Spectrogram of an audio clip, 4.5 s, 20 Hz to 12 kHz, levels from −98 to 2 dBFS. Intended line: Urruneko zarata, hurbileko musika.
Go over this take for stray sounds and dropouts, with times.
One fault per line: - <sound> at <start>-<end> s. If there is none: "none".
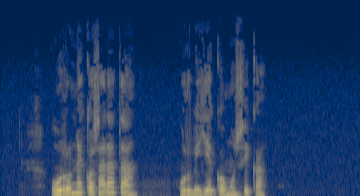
none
